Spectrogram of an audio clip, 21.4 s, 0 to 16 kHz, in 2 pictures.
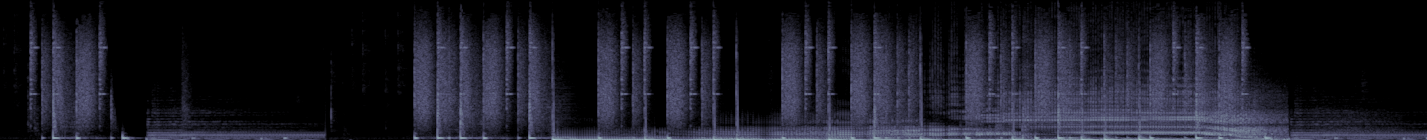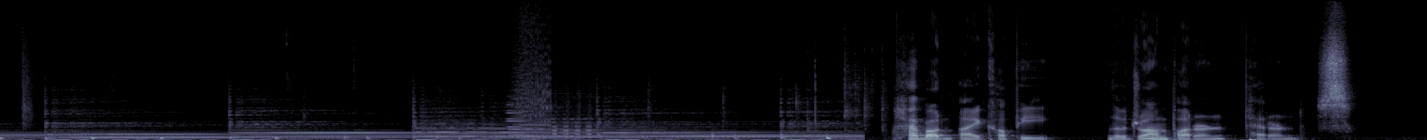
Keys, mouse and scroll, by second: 0.0 space, 1.4 ctrl+scroll down 2, 2.4 ctrl+space, 2.5 ctrl+click, 4.6 ctrl+scroll up 2, 8.9 g, 9.2-9.7 scroll up 2, 10.4 scroll down 2, 11.6-12.3 scroll down 4, 12.7-14.8 ctrl+drag, 15.5-16.0 scroll up 4, 16.6 Delete, 17.1 space, 20.6-21.1 ctrl+scroll up 4.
